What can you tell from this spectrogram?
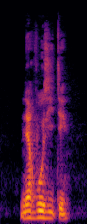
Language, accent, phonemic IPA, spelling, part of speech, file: French, France, /nɛʁ.vo.zi.te/, nervosité, noun, LL-Q150 (fra)-nervosité.wav
- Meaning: 1. nervousness 2. instability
